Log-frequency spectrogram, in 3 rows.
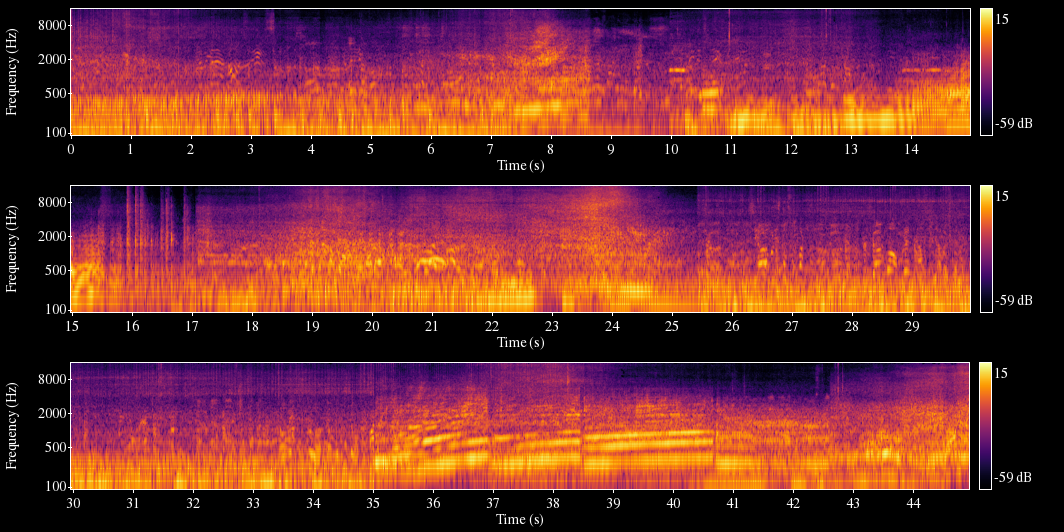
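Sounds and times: car engines accelerating: 0.0 - 44.9
deep engine rumble: 0.0 - 44.9.

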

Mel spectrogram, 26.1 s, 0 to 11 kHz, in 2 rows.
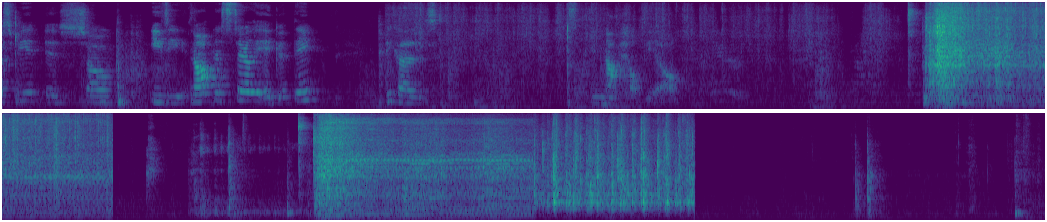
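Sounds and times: blender grinding cookies: 11.5 - 14.4, 16.9 - 21.7.

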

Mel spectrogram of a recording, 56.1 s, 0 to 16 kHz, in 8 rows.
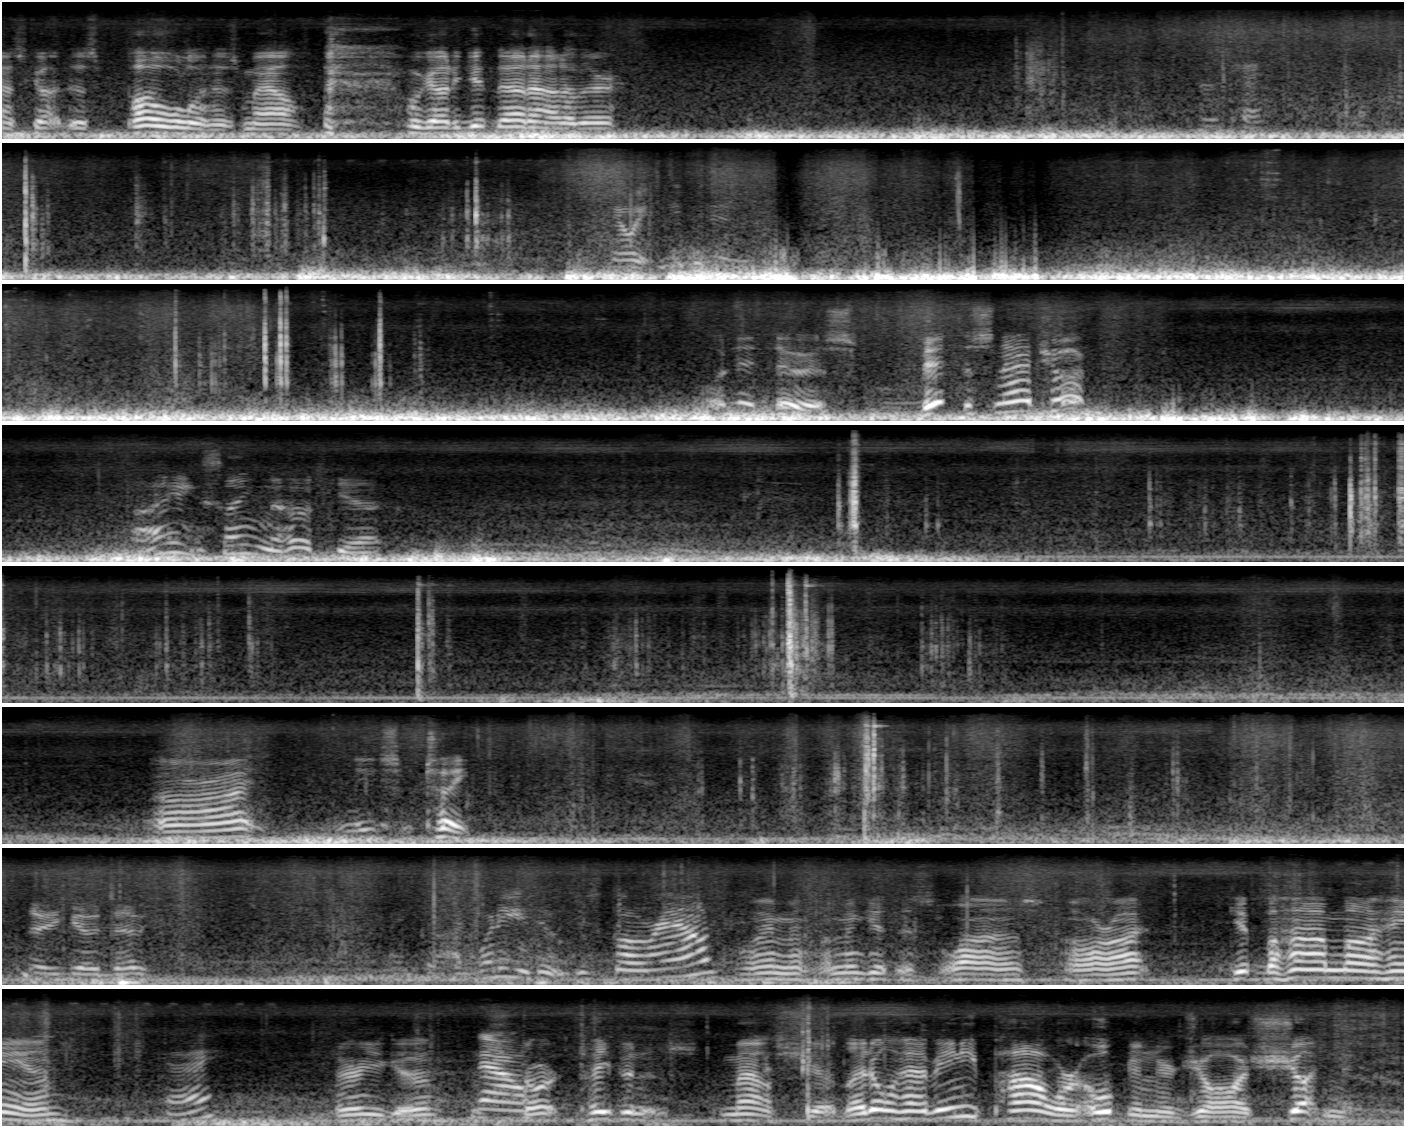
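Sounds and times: wind buffeting microphone: 0.0 - 27.0, 30.4 - 53.0
steady low hum: 0.0 - 56.0
handling clicks and rustles: 25.2 - 33.6, 37.2 - 48.2.

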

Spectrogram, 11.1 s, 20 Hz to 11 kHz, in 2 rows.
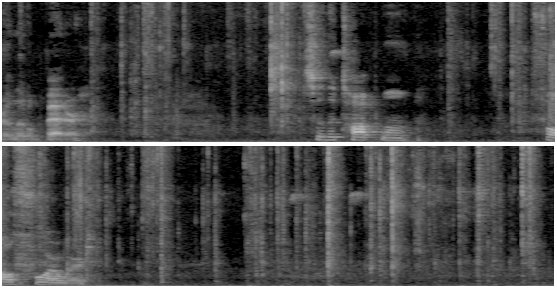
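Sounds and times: small clicks and crackles of wicker: 0.8 - 11.0.

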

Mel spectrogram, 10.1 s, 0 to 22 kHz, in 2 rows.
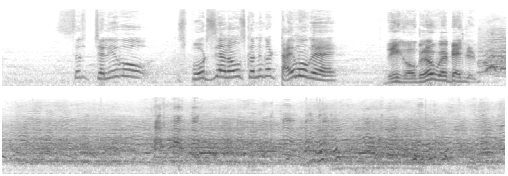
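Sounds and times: children laughing: 4.8 - 10.0.

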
